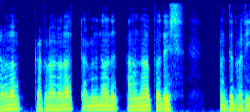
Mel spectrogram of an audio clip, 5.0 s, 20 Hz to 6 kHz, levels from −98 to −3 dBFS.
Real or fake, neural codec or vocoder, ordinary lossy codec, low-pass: fake; codec, 16 kHz in and 24 kHz out, 0.4 kbps, LongCat-Audio-Codec, two codebook decoder; none; 5.4 kHz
